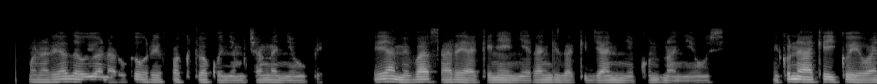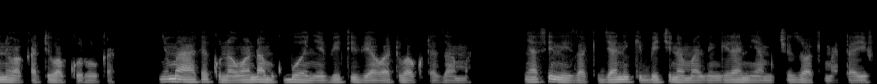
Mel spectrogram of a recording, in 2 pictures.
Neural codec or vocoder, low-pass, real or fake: none; 5.4 kHz; real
